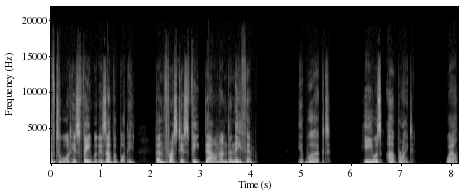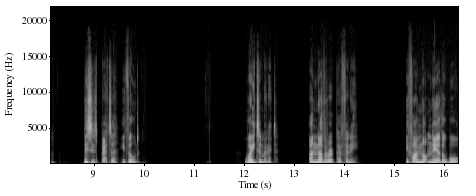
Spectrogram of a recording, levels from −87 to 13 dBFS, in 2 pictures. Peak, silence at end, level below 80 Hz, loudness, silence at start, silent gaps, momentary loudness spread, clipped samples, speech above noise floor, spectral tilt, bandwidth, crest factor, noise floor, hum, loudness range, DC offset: -2 dBFS; 0 s; -54 dBFS; -22 LUFS; 0 s; none; 15 LU; under 0.1%; 63 dB; -4.5 dB/octave; 16 kHz; 22 dB; -85 dBFS; none; 5 LU; under 0.1%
